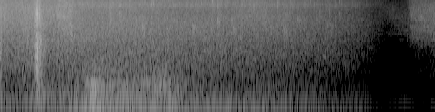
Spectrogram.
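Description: Air rushes by during a fall and slowly fades.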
